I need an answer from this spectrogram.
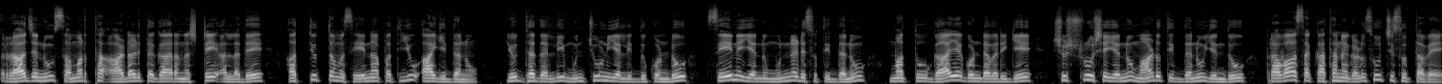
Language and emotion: Kannada, neutral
